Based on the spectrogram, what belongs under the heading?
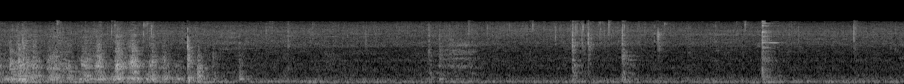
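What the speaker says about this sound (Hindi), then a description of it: "हल्की आंच पे इसको इस तरह इतना ऑयल डाल के कि थोड़े से ये हाफ से थोड़े से डूब जाए ऑयल में, इसको तल लें" Chicken shami kababs shallow-frying over low heat in oil that covers them about halfway, giving a close, continuous sizzle with crackling pops and a few sharper spits scattered through it.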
